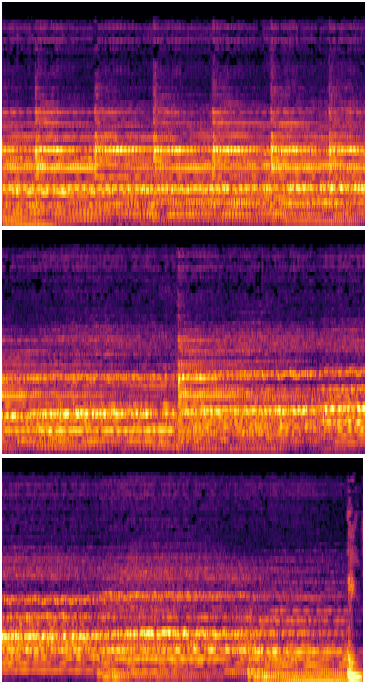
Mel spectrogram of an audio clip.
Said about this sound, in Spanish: Doblaron las campanas en su nombre y toda la ciudad le dio el último adiós en forma multitudinaria.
